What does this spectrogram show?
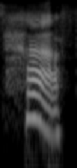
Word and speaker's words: half: And this word is half. We don't need to say the L. It's like after, half. You try. After, half. Right. We don't say the L. The L is silent.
